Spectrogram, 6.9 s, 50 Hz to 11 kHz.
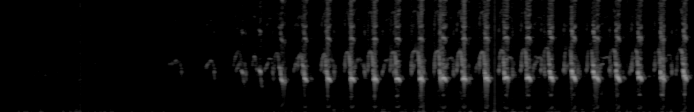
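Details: Booted eagle nest, 2023, filmed live as the female feeds a chick. After quiet, a few soft rising whistles lead into an intense, steady run of loud, piercing repeated notes, about two to three per second.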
